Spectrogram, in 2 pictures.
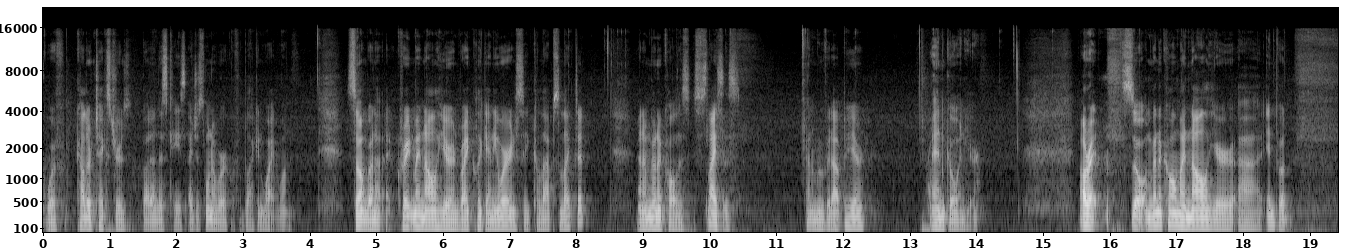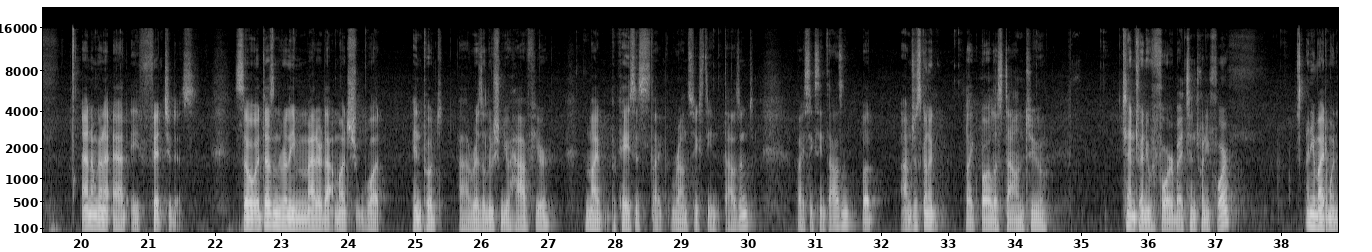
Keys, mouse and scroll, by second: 2.8 click, 3.1 click, 3.8 click, 5.6 click, 6.0 right click, 7.1 click, 7.7 click, 8.2 click, 11.4 click, 12.0 click, 12.5 click, 14.4 click, 15.7 click, 16.4 click, 17.0 click, 20.2 right click, 20.5 click, 20.7-21.8 typing, 20.8 click, 23.2 click, 23.8 click, 24.3 click, 27.7-28.5 typing, 29.5 click, 30.8 middle click, 33.1 click, 34.3 click, 35.3 click, 38.0 click, 38.6 click.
